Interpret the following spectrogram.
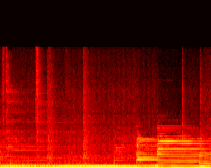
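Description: A live instrumental band playing, with guitar to the fore over sustained low notes and a few light percussion hits. A bright held chord comes in about three seconds in.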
